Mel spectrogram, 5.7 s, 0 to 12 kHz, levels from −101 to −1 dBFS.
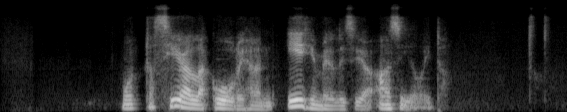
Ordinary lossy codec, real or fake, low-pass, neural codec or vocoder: Opus, 24 kbps; fake; 7.2 kHz; codec, 16 kHz, 0.5 kbps, X-Codec, HuBERT features, trained on LibriSpeech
